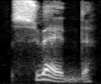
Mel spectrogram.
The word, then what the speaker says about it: Suède: La Suède, la Suède, Suède. Remember, accent grave, it's really open.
